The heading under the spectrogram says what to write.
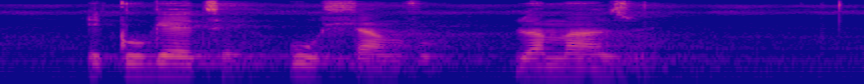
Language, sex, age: Zulu, male, 23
